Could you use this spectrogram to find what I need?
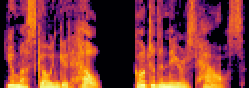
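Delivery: high, loud, urgent instruction; quick urgency. A narrator's reading. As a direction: urge them to fetch help. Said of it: "said Bobby quickly".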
